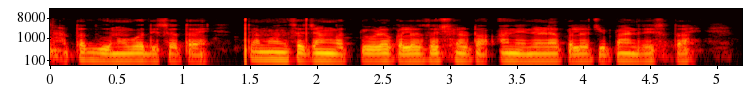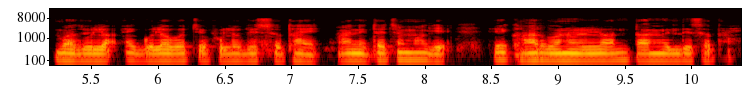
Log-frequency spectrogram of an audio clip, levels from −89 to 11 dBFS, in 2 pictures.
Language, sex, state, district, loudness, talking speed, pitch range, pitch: Marathi, male, Maharashtra, Dhule, -32 LUFS, 195 wpm, 105-110 Hz, 105 Hz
